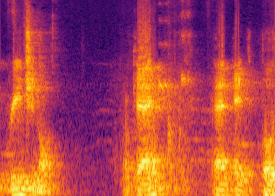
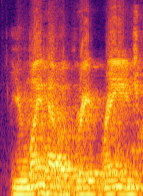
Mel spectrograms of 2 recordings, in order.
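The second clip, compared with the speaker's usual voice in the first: normal talking voice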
